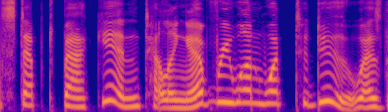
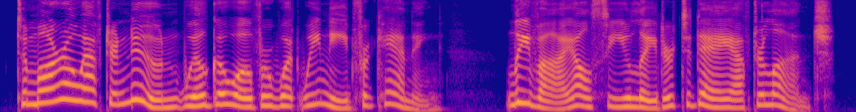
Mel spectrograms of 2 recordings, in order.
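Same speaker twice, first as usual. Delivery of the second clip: ordinary delivery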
